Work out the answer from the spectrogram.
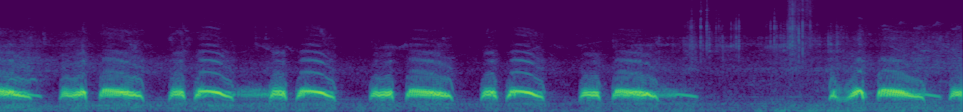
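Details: Deep-voiced wild spotted dove lured to a decoy, cooing in steady short-long pairs roughly once a second, a pause, then the phrase resuming.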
